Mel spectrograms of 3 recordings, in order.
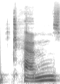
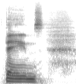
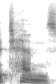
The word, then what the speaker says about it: Thames: connects London to the sea is called the Thames please do not pronounce it Thames unless you want a British bartender to give you a really weird look uh the Thames folks and then the famous river in Liverpool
